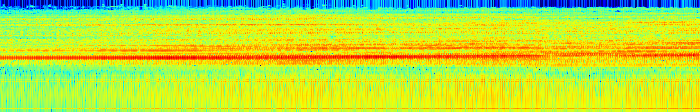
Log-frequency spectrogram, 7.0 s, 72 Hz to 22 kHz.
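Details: Vacuum pump on the AC system of a 2004 Cadillac Escalade ESV (6.0 LS): a steady motor drone with a fast pulse near four per second and a high whistle, with steam coming from the pump. It is slow to pull the large system down; a leak is still suspected.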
